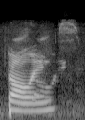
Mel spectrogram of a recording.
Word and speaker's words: Stallings: Stallings. – Stallings. Okay. – Yeah. So Marykate Stallings.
